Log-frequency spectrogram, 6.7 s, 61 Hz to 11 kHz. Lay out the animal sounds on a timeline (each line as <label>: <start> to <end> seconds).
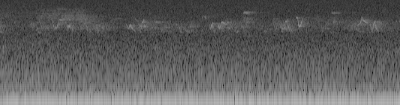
Red-eyed Vireo (Vireo olivaceus): 0.0 to 6.7 seconds
Chestnut-sided Warbler (Setophaga pensylvanica): 0.4 to 1.7 seconds
Hairy Woodpecker (Dryobates villosus): 4.0 to 4.3 seconds
Hairy Woodpecker (Dryobates villosus): 5.5 to 5.8 seconds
